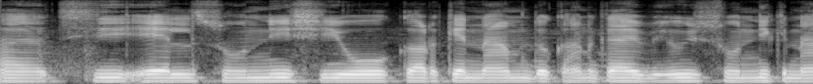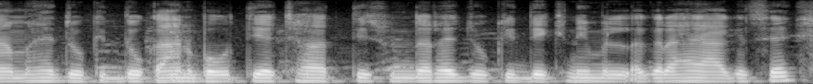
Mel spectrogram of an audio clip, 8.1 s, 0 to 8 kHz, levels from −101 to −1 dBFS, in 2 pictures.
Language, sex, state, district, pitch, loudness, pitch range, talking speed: Hindi, male, Punjab, Kapurthala, 120 Hz, -16 LUFS, 115-120 Hz, 205 wpm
